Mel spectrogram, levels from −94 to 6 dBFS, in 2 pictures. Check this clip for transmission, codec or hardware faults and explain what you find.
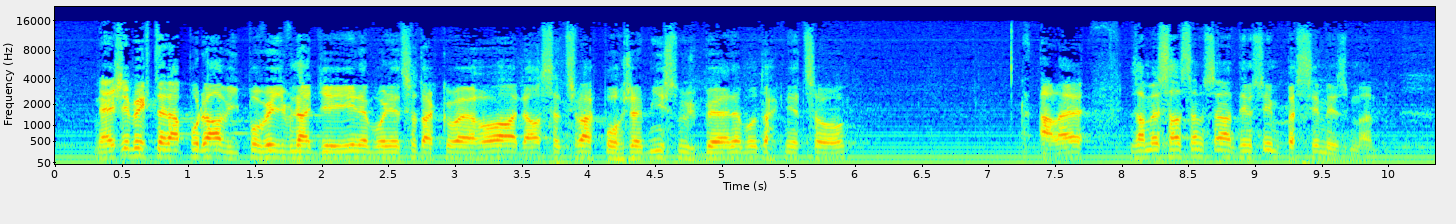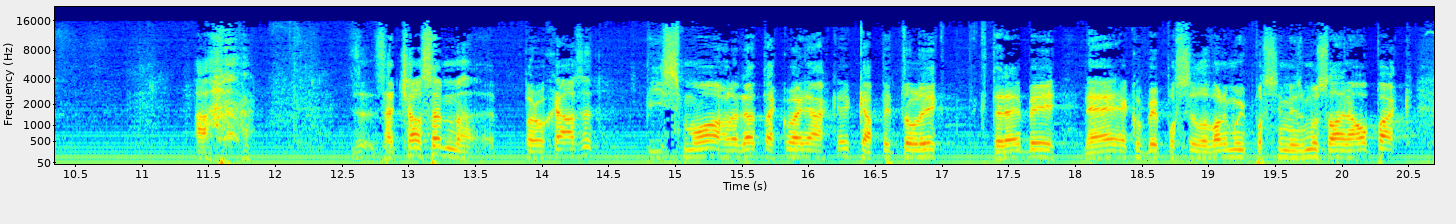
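Nothing audible points to a transmission, codec or hardware fault anywhere in the clip.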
